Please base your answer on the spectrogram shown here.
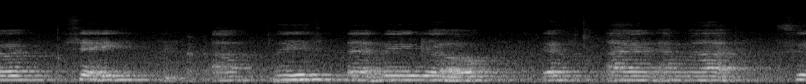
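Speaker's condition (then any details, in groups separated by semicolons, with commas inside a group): ALS; ALS accent, speaks very slowly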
